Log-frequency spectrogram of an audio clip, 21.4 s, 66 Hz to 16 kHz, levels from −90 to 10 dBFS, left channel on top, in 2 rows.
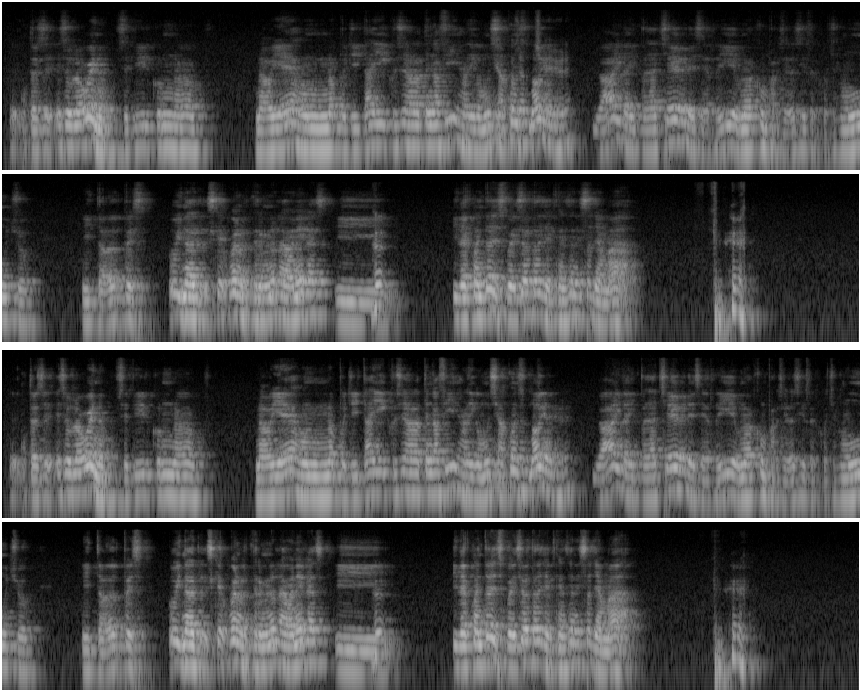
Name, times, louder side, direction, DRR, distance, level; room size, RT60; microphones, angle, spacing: voice 1, 0.1-2.4 3.2-7.0 7.4-10.1 10.3-11.1 11.7-12.5 12.8-15.5 16.4-18.6, equal, 55° right, 2 dB, 3.9 m, -27 dB
voice 2, 6.0-7.1 15.3-15.6 19.6-20.0, left 3 dB, 65° left, 9 dB, 1.2 m, -32 dB
21.5 x 19.5 x 2.9 m, 0.43 s
head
